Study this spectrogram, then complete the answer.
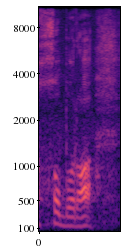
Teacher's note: را پر دو زبر کی تنوین پر کر کے پڑھیں گے۔ وقف کی صورت میں بھی الف ما قبل را پر زبر ہوگا تو پر کر کے ہی پڑھا جائے گا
